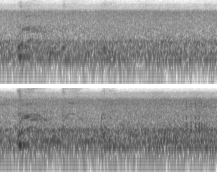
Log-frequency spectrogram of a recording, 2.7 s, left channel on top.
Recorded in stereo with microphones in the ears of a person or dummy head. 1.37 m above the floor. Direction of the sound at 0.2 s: 85° right.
